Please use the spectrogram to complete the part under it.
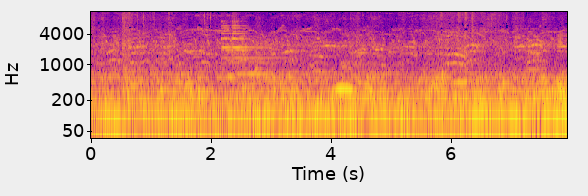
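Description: Pigeons coo steadily at close range, low rolling calls repeating throughout, with faint chirps and people talking in the background around a pigeon feeding tray.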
